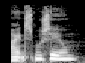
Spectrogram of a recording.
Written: egnsmuseum

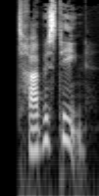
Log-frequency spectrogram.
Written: trappesten

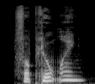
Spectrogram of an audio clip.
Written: forplumring

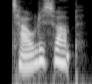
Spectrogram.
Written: tavlesvamp

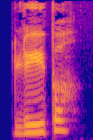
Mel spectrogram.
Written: løber

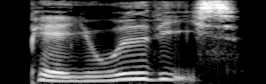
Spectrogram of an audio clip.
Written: periodevis

